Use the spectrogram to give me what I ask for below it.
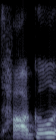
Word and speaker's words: Toggl: a week using an app called toggle it's spelled togl and it will send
